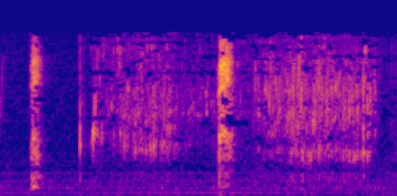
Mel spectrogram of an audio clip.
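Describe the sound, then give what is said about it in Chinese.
Water is poured into a basin for washing feet, a steady splashing trickle broken by a couple of sharper sloshing bursts, moderately loud, with no voices. “他站起来了，脱去了外衣，又倒水在盆里。”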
